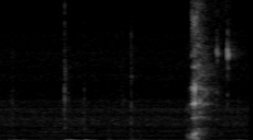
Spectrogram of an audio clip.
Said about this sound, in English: I think my keyboard's failing me. Just delete it and just retype it.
